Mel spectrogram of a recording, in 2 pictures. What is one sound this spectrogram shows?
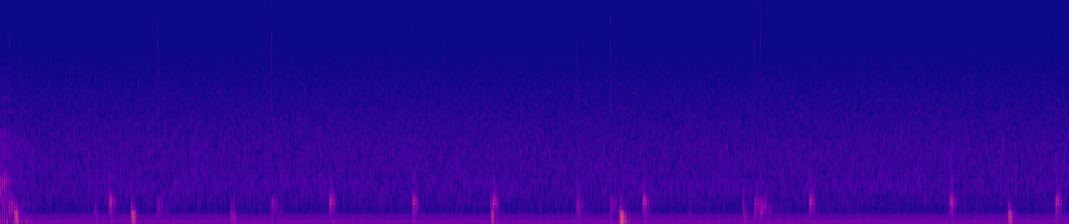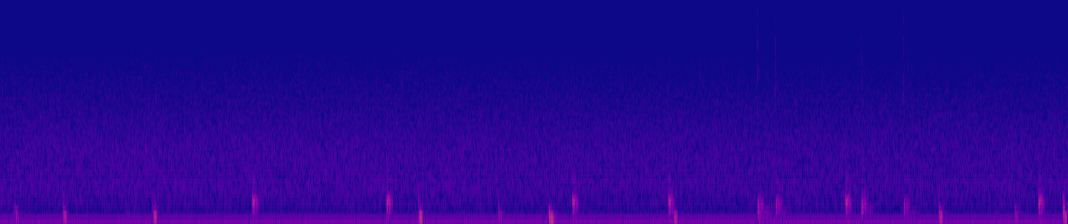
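Soft low thuds tick repeatedly as a game menu selection moves.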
